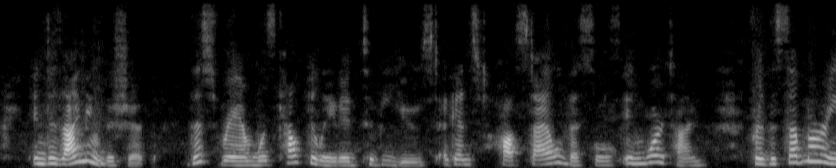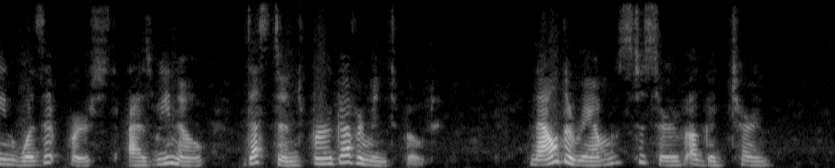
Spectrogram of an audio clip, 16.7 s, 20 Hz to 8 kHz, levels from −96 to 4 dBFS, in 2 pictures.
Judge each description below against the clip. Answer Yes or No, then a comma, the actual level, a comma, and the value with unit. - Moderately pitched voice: No, high, 220 Hz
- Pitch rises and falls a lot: Yes, wide, 6.7 semitones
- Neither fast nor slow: Yes, average, 145 wpm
